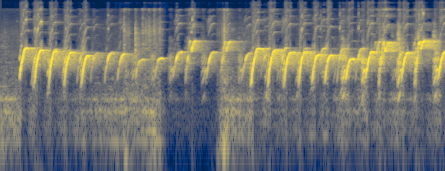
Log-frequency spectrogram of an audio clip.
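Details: Six Asian fairy-bluebirds in vigorous full song: a continuous, overlapping stream of loud rising-then-falling notes, several per second, with some higher notes and slight low background noise.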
